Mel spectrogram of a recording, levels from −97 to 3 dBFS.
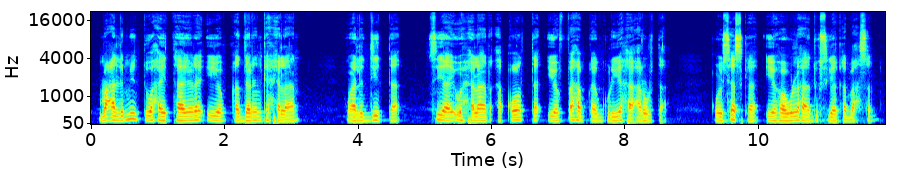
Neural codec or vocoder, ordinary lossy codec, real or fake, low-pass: none; none; real; none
